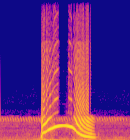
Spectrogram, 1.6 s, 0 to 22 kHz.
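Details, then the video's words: Crake lure call from rice fields: a single arched whistle rising and levelling off, then a burst of steeply falling, harmonic-rich sweeps, about 0.7 seconds in all, over a steady high electronic tone. "suara pikat tikusan sawah durasi pendek"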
